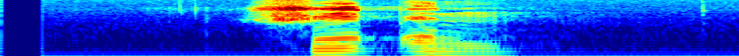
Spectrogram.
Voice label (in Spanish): hermano de mujer, awakateko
